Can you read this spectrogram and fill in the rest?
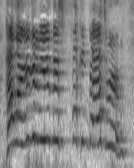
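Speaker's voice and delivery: high, loud frantic shout through a locked door; panicked yell. Retold or imitated. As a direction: yell it trapped and desperate.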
